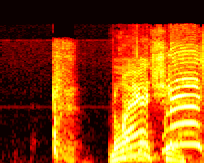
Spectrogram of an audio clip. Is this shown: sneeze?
yes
